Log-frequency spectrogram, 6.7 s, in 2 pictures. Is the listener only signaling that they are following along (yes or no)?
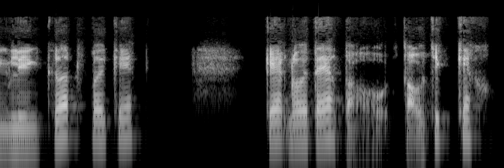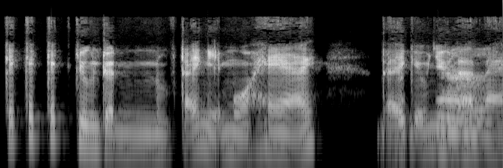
yes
